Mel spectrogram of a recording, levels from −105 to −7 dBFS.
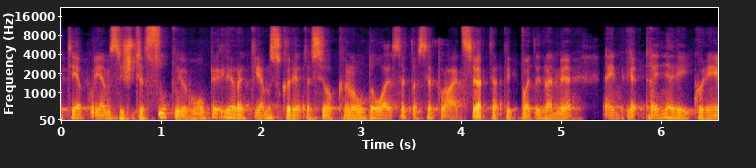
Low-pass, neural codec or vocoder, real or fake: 10.8 kHz; codec, 24 kHz, 1.5 kbps, HILCodec; fake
